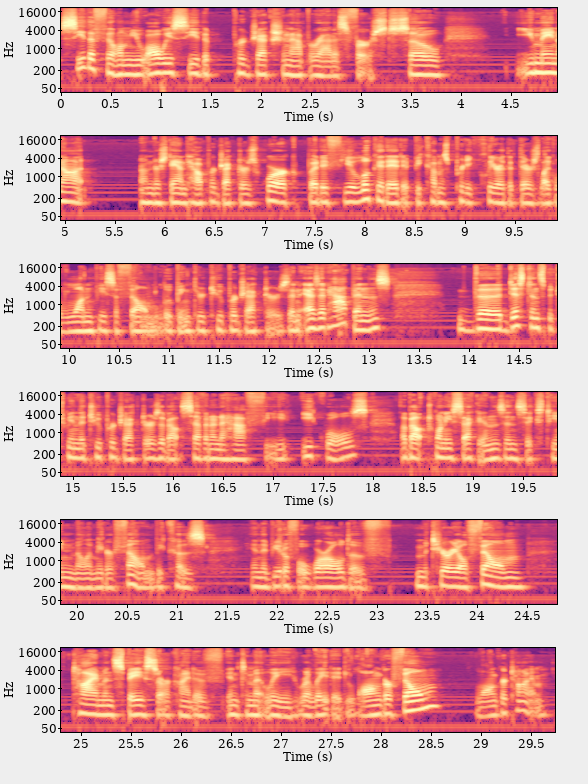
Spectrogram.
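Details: Adult speaker; normal speech.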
